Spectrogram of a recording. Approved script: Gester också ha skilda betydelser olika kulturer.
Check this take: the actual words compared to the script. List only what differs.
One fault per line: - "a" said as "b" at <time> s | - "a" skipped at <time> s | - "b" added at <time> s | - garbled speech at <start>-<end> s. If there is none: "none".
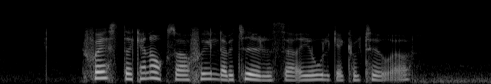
- "kan" added at 1.3 s
- "i" added at 3.0 s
